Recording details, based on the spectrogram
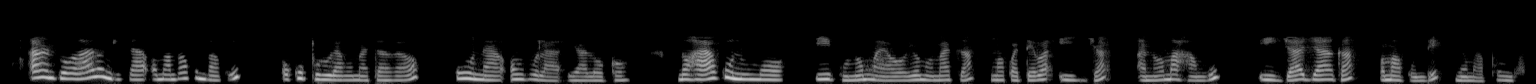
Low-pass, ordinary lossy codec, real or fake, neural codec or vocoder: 3.6 kHz; MP3, 24 kbps; fake; codec, 16 kHz, 2 kbps, X-Codec, WavLM features, trained on Multilingual LibriSpeech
